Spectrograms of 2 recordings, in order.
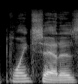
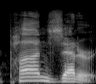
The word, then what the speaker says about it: poinsettia: the biggest and the most spectacular are the poinsettias i know joan you say poinsettia um we determined on this show many years ago that the proper way of pronouncing it is ponzer so ponzetter is the name of the plant pond setter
